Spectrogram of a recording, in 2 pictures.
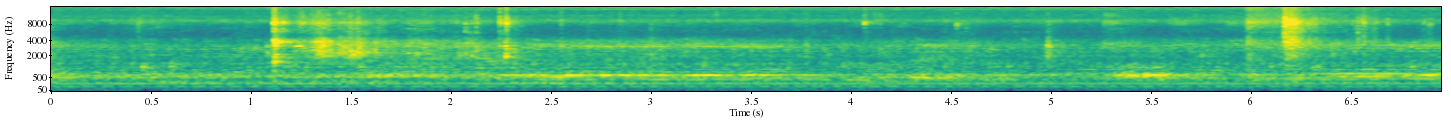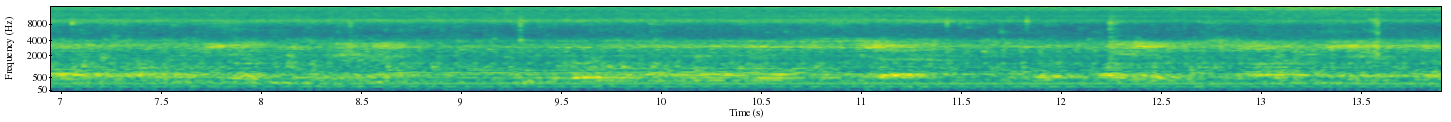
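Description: Broth bubbles gently in a pot.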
